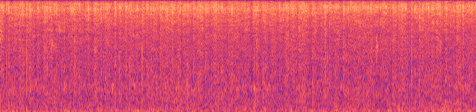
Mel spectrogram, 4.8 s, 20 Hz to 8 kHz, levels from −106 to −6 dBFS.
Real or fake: fake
